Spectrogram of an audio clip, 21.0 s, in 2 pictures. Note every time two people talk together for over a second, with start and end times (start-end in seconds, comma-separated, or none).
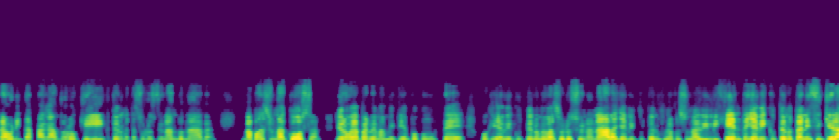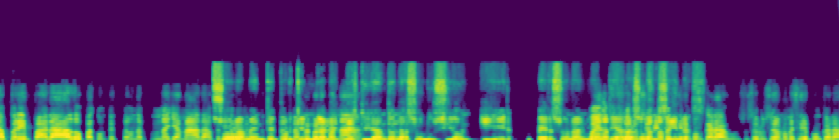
13.1-15.0, 17.8-19.3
